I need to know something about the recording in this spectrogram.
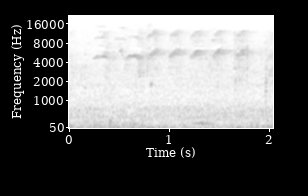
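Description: A small bird singing a quick run of about seven high, similar chirps, some four a second, over a steady low rumble.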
